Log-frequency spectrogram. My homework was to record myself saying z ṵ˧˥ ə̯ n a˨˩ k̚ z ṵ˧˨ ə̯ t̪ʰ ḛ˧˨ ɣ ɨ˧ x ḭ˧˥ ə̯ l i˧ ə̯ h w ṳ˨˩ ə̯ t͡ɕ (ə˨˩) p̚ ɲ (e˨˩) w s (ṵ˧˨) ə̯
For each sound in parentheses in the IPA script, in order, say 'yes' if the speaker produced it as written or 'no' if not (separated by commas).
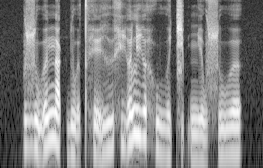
yes, no, no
